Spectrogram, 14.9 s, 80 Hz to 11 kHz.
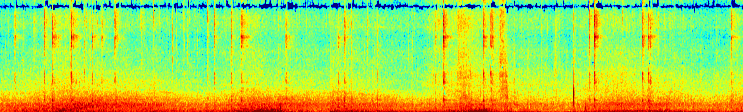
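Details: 2019 Tesla Model X creeping slowly on the road, recorded from inside the cabin: sharp, uneven clicks over soft road rumble and wind; recurring running-gear click of unknown origin after repeated service visits.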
